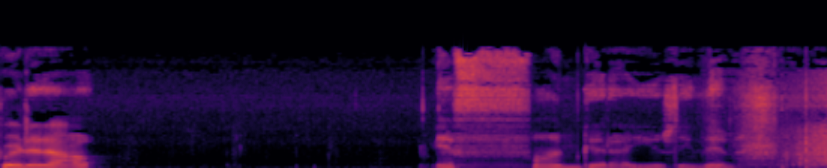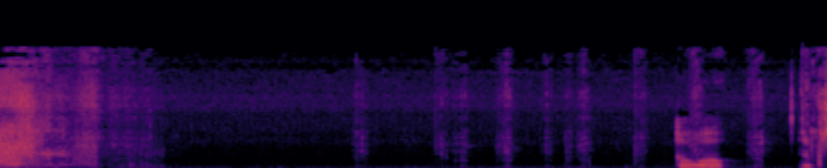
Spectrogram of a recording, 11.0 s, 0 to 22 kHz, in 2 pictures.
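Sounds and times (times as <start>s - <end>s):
low steady hum: 0.0s - 11.0s
stick scraping paint on cardboard: 7.8s - 11.0s.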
